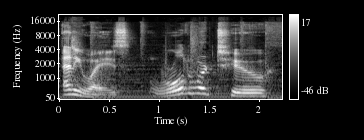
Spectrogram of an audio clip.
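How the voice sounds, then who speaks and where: A man's voice: a little high, wildly swooping pitch, slow, soft background music. A man doing a dramatic comic reading, ranting with exaggerated indignation. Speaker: comedy reader.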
